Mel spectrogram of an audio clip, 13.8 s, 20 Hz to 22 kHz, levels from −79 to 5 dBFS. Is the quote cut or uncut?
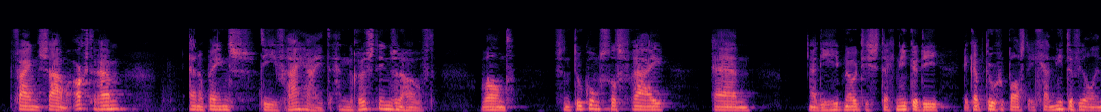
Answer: cut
